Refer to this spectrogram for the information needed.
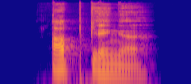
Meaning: nominative/accusative/genitive plural of Abgang
- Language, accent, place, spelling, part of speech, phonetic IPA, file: German, Germany, Berlin, Abgänge, noun, [ˈapˌɡɛŋə], De-Abgänge.ogg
